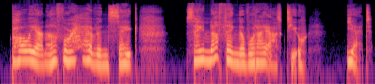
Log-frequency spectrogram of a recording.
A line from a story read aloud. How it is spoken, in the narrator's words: he begged in a low voice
